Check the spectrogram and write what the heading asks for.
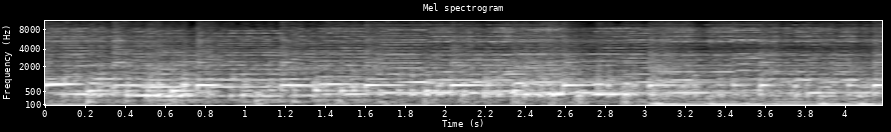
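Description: Instrumental passage of Sindhi folk music, with no singing: a melody moves in short steps over dholak drumming. The dholak's deep bass strokes drop away early on and come back about three seconds in.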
